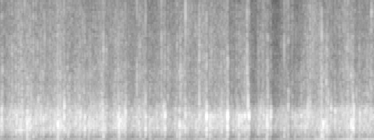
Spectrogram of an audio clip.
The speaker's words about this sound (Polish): Nie możemy nie klaskać.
